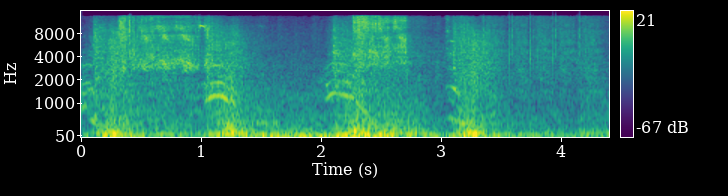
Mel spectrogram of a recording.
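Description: Crackling electric blasts burst out again and again.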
